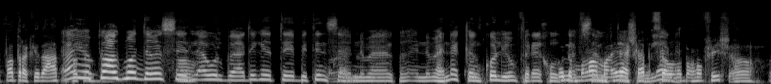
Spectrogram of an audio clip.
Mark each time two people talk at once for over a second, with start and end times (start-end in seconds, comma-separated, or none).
5.6-6.8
